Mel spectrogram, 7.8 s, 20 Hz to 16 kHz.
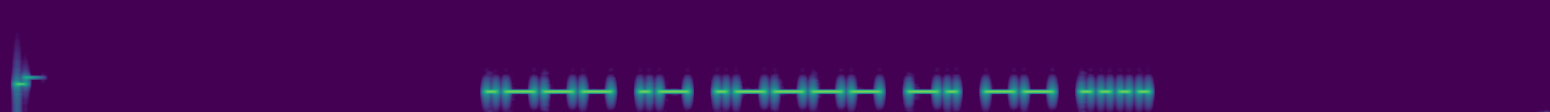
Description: Morse code, heard as a keyed tone, about 25 wpm, 700 Hz. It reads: JA1NMH
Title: DXCC-100 Call Signs - 6 Characters - 25wpm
